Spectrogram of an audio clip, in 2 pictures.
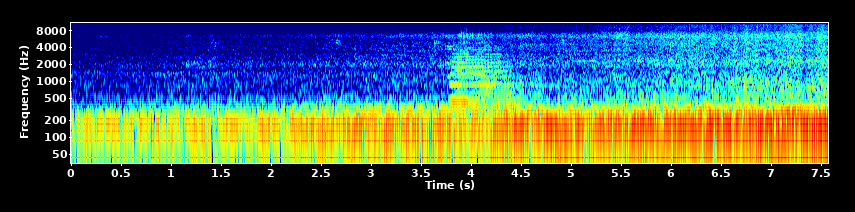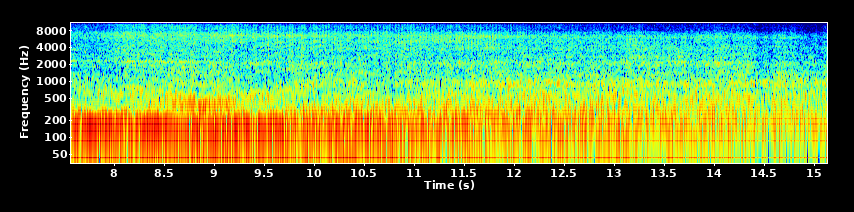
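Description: Diesel locomotive hauling the Argo Cheribon passenger train, approaching and passing: its engine drone grows louder, with one short horn blast about four seconds in. It is followed by the steady rumble and clatter of the coaches' wheels on the rails.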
